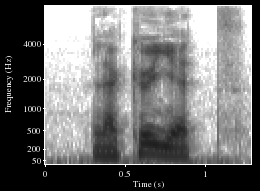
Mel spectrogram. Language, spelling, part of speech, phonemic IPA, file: French, cueillette, noun, /kœ.jɛt/, Fr-cueillette.ogg
- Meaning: gathering, collecting, picking (act of gathering, collecting or picking crops, or other items (payments, data))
